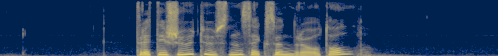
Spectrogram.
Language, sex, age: Norwegian, female, 48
